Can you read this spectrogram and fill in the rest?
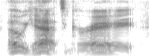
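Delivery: drawn-out, heavily sarcastic fake agreement; sarcasm voice. Shown as a demonstration. Streamer demonstrating how Americans do sarcasm, exaggeratedly sarcastic. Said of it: "like, a sarcasm voice when they do sarcasms".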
